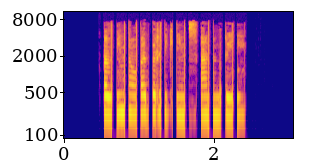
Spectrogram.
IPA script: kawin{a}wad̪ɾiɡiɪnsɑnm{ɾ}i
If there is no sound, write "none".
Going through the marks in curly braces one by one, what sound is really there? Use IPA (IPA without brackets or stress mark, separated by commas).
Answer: a, ɾ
